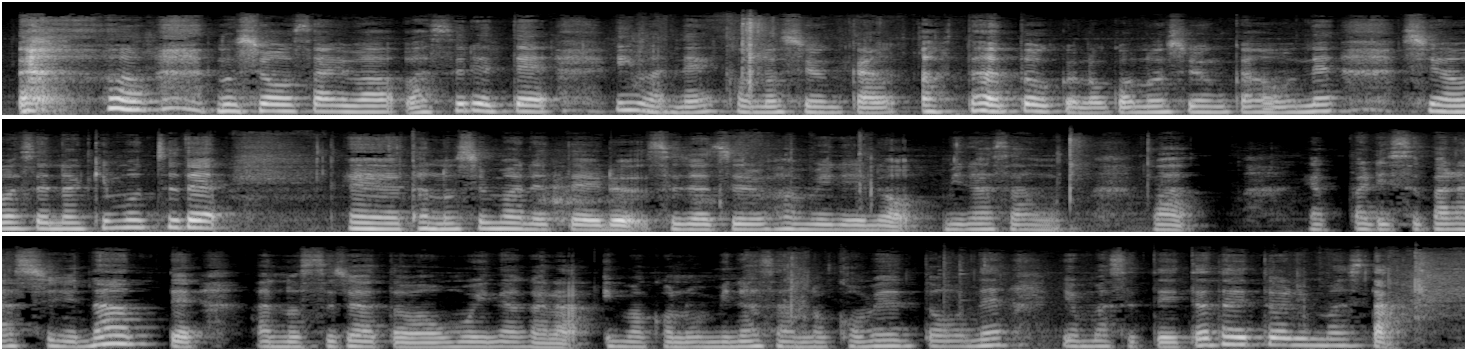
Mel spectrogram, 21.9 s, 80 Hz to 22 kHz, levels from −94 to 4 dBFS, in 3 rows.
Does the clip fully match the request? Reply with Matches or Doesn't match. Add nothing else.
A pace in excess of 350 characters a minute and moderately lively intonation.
Doesn't match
